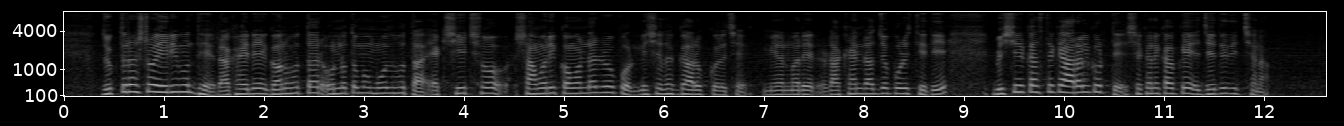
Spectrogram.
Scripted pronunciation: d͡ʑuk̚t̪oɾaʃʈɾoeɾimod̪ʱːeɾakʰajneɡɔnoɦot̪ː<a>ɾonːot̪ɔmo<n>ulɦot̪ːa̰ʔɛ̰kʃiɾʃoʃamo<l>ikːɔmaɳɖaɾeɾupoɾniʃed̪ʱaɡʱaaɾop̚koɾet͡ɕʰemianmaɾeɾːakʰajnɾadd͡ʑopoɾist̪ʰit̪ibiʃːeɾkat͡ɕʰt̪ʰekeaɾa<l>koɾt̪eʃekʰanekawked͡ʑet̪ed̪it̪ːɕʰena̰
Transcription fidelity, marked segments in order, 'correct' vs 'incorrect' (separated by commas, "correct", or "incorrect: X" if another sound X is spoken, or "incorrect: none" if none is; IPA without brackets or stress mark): correct, incorrect: m, incorrect: ɾ, correct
